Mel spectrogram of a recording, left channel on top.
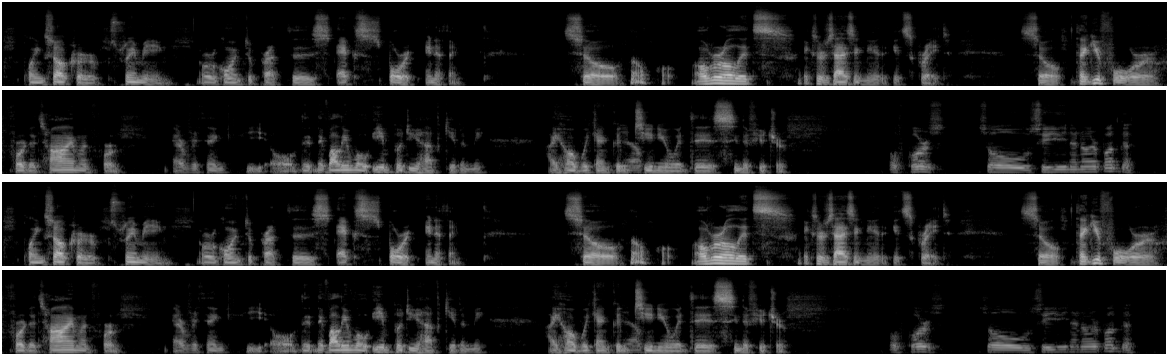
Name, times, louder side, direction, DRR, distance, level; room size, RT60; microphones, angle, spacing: voice 1, 0.0-4.9 5.6-9.7 10.2-13.0 13.4-16.5 17.1-19.8, right 1 dB, 10° right, 0.6 m, -29 dB
voice 2, 17.8-18.4 20.5-21.1 21.4-23.0, left 1 dB, 60° left, 1.0 m, -38 dB
5.3 x 3.9 x 2.3 m
head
